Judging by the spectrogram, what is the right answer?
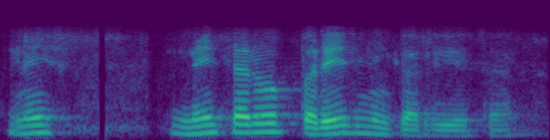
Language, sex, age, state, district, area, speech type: Hindi, male, 18-30, Madhya Pradesh, Betul, rural, conversation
